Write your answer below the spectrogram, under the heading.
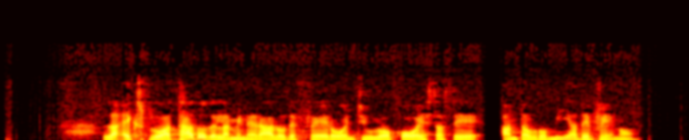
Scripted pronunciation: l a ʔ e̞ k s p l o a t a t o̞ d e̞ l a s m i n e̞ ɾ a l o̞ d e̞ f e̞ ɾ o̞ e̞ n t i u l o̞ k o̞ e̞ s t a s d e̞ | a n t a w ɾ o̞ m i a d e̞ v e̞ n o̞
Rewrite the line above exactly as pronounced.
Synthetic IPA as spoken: l a ʔ e̞ k s p l o a t a d o̞ d e̞ l a m i n e̞ ɾ a l o̞ d e̞ f e̞ ɾ o̞ e̞ n t i u l o̞ k o̞ e̞ s t a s d e̞ | a n t a w ɾ o̞ m i a d e̞ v e̞ n o̞

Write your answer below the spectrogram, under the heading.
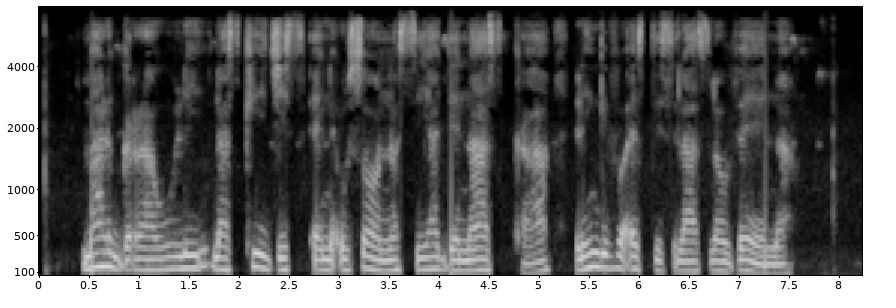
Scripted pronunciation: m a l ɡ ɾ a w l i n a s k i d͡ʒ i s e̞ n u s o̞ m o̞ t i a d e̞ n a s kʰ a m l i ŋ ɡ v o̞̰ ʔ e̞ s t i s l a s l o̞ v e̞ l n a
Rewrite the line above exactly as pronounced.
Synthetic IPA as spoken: m a l ɡ ɾ a w l i n a s k i d͡ʒ i s e̞ n u s o̞ n o̞ s i a d e̞ n a s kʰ a l i ŋ ɡ v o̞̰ ʔ e̞ s t i s l a s l o̞ v e̞ n a

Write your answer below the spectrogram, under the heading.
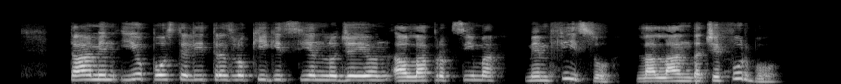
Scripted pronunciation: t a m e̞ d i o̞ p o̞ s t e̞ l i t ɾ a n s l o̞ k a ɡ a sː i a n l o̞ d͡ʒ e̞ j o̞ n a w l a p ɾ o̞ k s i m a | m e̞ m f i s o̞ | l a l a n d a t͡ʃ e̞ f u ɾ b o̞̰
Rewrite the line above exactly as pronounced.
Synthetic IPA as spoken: t a m e̞ n i o̞ p o̞ s t e̞ l i t ɾ a n s l o̞ k i ɡ i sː i a n l o̞ d͡ʒ e̞ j o̞ n a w l a p ɾ o̞ k s i m a | m e̞ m f i s o̞ | l a l a n d a t͡ʃ e̞ f u ɾ b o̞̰

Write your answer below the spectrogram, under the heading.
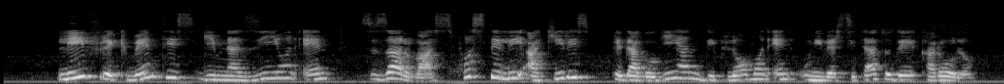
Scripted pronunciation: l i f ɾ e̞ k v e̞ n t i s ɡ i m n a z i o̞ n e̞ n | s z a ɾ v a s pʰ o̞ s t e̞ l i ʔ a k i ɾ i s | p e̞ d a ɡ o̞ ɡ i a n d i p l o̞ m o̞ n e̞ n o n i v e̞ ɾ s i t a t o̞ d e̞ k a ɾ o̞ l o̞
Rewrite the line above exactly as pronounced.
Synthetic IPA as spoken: l i f ɾ e̞ k v e̞ n t i s ɡ i m n a z i o̞ n e̞ n | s z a ɾ v a s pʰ o̞ s t e̞ l i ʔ a k i ɾ i s | p e̞ d a ɡ o̞ ɡ i a n d i p l o̞ m o̞ n e̞ n u n i v e̞ ɾ s i t a t o̞ d e̞ k a ɾ o̞ l o̞

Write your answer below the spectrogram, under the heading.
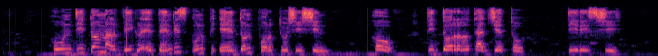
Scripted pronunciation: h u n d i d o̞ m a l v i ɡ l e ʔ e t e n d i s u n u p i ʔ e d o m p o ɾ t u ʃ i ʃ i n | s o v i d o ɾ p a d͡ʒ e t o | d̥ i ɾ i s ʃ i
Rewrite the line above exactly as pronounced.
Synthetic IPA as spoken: h u n d i d o̞ m a l v i ɡ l e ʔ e t e n d i s u n u p i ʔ e d o n p o ɾ t u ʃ i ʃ i n | h o v i d o ɾ t a d͡ʒ e t o | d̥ i ɾ i s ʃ i

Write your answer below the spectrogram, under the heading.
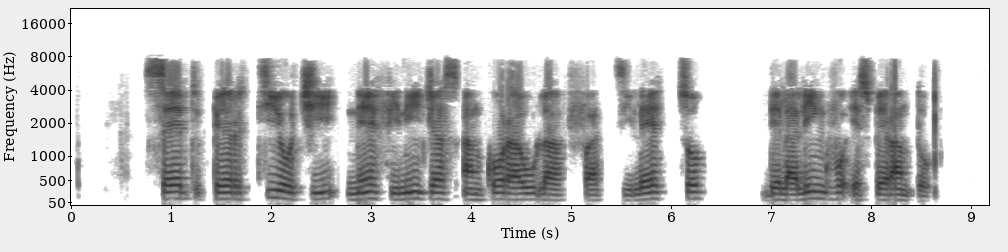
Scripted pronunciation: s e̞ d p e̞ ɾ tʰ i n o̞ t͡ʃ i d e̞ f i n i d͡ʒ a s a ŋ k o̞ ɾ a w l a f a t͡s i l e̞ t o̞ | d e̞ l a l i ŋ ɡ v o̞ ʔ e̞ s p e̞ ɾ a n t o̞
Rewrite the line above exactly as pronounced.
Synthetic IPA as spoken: s e̞ d p e̞ ɾ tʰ i o̞ t͡ʃ i n e̞ f i n i d͡ʒ a s a ŋ k o̞ ɾ a w l a f a t͡s i l e̞ t͡s o̞ | d e̞ l a l i ŋ ɡ v o̞ ʔ e̞ s p e̞ ɾ a n t o̞

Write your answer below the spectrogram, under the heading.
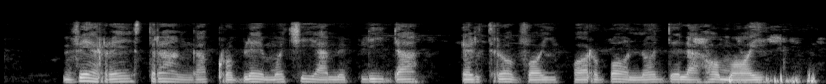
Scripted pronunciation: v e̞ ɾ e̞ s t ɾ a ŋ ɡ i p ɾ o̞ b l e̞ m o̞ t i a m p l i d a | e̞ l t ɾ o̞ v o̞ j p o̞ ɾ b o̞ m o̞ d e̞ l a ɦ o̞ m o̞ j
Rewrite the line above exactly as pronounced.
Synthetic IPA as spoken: v e̞ ɾ e̞ s t ɾ a ŋ ɡ a p ɾ o̞ b l e̞ m o̞ t͡ʃ i a m p l i d a | e̞ l t ɾ o̞ v o̞ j p o̞ ɾ b o̞ n o̞ d e̞ l a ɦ o̞ m o̞ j

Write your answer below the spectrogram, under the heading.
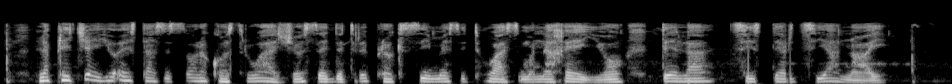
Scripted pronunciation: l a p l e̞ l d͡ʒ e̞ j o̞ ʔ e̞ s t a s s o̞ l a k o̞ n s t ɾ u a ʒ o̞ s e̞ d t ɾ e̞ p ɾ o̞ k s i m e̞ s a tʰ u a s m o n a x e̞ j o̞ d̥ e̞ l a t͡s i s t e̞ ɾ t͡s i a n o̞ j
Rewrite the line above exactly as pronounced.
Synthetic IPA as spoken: l a p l e̞ d͡ʒ e̞ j o̞ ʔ e̞ s t a s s o̞ l a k o̞ n s t ɾ u a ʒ o̞ s e̞ d t ɾ e̞ p ɾ o̞ k s i m e̞ s i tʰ u a s m o n a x e̞ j o̞ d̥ e̞ l a t͡s i s t e̞ ɾ t͡s i a n o̞ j

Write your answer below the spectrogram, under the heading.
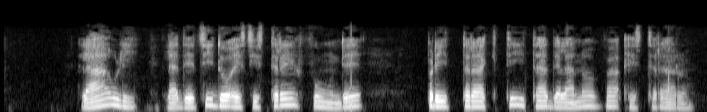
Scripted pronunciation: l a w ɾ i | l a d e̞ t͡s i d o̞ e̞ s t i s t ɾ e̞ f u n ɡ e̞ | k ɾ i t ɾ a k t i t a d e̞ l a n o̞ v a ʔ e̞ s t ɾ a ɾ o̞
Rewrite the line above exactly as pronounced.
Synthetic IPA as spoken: l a w l i | l a d e̞ t͡s i d o̞ e̞ s t i s t ɾ e̞ f u n d e̞ | p ɾ i t ɾ a k t i t a d e̞ l a n o̞ v a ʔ e̞ s t ɾ a ɾ o̞

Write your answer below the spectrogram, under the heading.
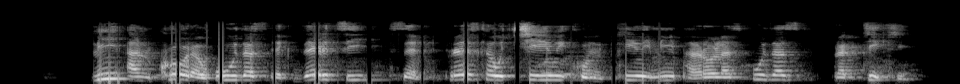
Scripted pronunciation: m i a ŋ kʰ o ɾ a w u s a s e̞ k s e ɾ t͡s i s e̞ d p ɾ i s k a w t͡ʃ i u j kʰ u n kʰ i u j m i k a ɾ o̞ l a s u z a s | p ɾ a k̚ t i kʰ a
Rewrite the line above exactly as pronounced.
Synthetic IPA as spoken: m i a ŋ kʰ o ɾ a w u z a s e̞ k z e ɾ t͡s i s e̞ d p ɾ e s k a w t͡ʃ i u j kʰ u n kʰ i u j m i p a ɾ o̞ l a s u z a s | p ɾ a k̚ t i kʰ i

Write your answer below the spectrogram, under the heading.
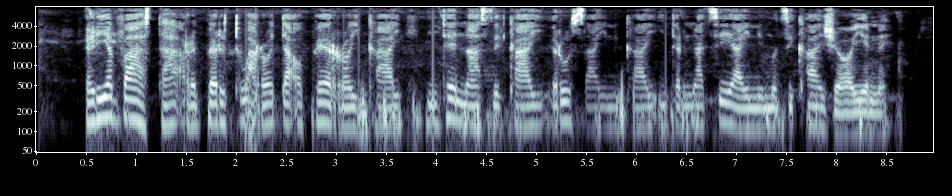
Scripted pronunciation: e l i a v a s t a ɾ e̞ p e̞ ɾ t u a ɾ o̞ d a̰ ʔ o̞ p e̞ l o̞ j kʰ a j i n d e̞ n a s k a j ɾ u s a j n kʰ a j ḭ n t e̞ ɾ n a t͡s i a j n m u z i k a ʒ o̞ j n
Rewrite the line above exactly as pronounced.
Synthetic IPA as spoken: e l i a v a s t a ɾ e̞ p e̞ ɾ t u a ɾ o̞ d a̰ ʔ o̞ p e̞ ɾ o̞ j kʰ a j i n t e̞ n a s k a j ɾ u s a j n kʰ a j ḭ n t e̞ ɾ n a t͡s i a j n m u z i kʰ a ʒ o̞ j n

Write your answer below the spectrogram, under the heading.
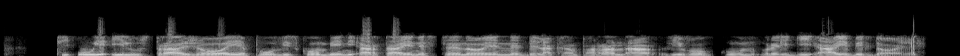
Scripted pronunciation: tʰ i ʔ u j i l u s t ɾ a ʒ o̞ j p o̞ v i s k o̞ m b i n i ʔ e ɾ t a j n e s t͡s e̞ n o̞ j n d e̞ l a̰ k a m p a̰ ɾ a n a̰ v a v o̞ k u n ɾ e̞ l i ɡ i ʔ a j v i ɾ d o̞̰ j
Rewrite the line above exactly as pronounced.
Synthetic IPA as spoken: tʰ i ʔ u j i l u s t ɾ a ʒ o̞ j p o̞ v i s k o̞ m b i n i ʔ a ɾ t a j n e s t͡s e̞ n o̞ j n d e̞ l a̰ k a m p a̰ ɾ a n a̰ v i v o̞ k u n ɾ e̞ l i ɡ i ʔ a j b i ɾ d o̞̰ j

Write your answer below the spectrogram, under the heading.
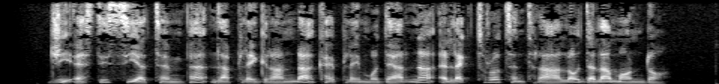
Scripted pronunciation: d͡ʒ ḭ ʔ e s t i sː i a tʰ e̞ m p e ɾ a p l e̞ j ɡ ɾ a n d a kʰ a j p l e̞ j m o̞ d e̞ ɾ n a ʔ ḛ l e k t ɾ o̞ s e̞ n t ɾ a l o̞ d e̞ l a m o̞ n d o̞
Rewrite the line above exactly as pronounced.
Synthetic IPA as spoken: d͡ʒ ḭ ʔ e s t i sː i a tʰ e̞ m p e l a p l e̞ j ɡ ɾ a n d a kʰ a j p l e̞ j m o̞ d e̞ ɾ n a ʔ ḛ l e k t ɾ o̞ t͡s e̞ n t ɾ a l o̞ d e̞ l a m o̞ n d o̞

